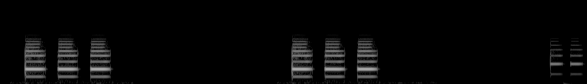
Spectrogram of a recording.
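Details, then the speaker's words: Philips HeartStart MRx monitor/defibrillator medium-priority yellow alarm: repeating three-tone beep bursts signaling a non-life-threatening condition, e.g. heart rate measurement violating high or low limits, shown with yellow background. "a yellow alarm indicates a non-life-threatening condition such as when the heart rate measurement violates the high or low limits the cause of the alarm displays with a yellow background and sounds like this"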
